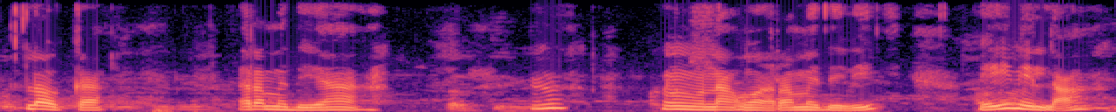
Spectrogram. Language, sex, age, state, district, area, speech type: Kannada, female, 45-60, Karnataka, Koppal, rural, spontaneous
